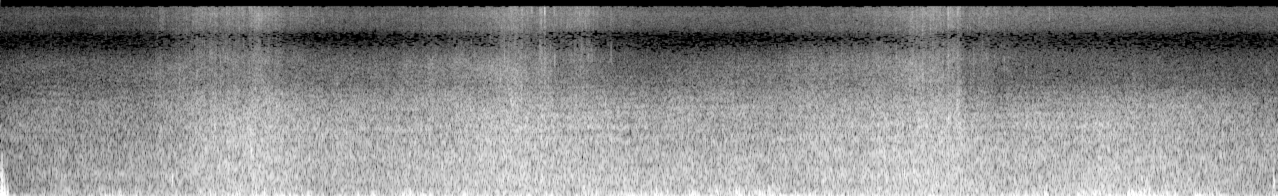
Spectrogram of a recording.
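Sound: ocean waves at night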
